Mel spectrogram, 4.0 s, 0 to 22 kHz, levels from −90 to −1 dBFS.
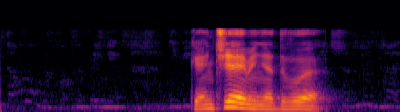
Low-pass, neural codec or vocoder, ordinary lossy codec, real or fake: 7.2 kHz; none; none; real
